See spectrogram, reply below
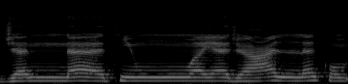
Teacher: The noon loses its sound, and we basically kind of merge them. · Term: idgham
